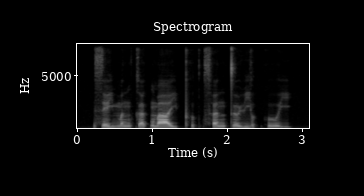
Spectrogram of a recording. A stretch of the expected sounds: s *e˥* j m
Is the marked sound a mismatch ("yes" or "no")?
yes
